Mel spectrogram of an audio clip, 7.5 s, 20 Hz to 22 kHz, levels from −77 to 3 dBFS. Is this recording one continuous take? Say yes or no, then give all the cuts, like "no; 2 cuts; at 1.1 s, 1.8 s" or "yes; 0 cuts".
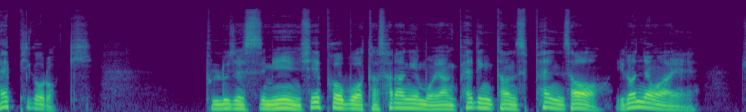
yes; 0 cuts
